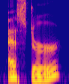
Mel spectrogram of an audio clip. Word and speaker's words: ester: This is an abbreviation for ester, which is our next word. Huh? Ester. It sounds the same as Esther from the previous episode, but it's spelled with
